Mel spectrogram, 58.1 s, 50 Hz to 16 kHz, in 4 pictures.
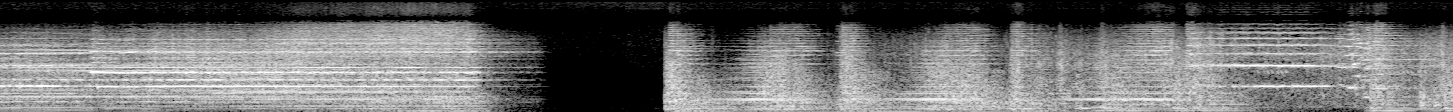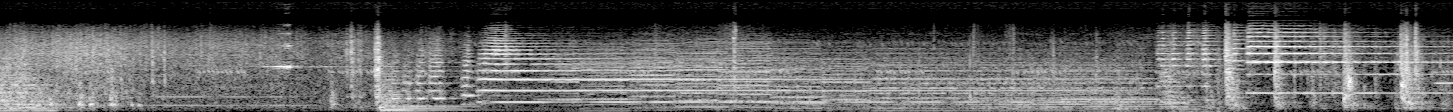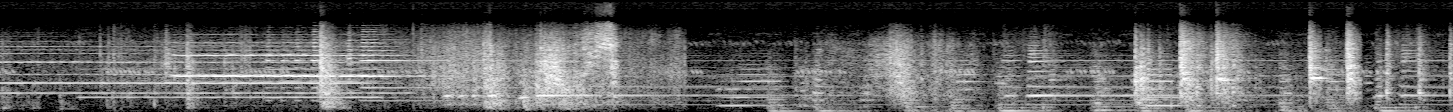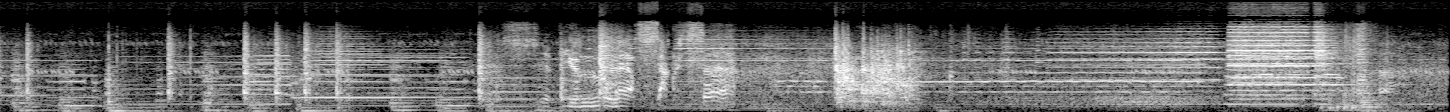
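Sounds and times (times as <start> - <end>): orchestral dramatic score with brass: 0.0 - 5.6, 6.6 - 58.0.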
